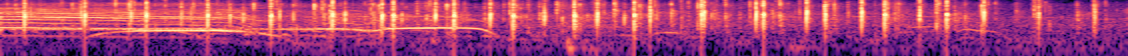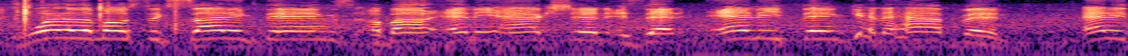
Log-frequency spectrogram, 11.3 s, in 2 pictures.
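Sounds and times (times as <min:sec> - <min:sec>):
crowd cheering at a workers' rally over wage theft: 0:00.0 - 0:05.1
crowd applause at a workers' rally over wage theft: 0:00.0 - 0:05.9
speech: 0:05.8 - 0:11.2.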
